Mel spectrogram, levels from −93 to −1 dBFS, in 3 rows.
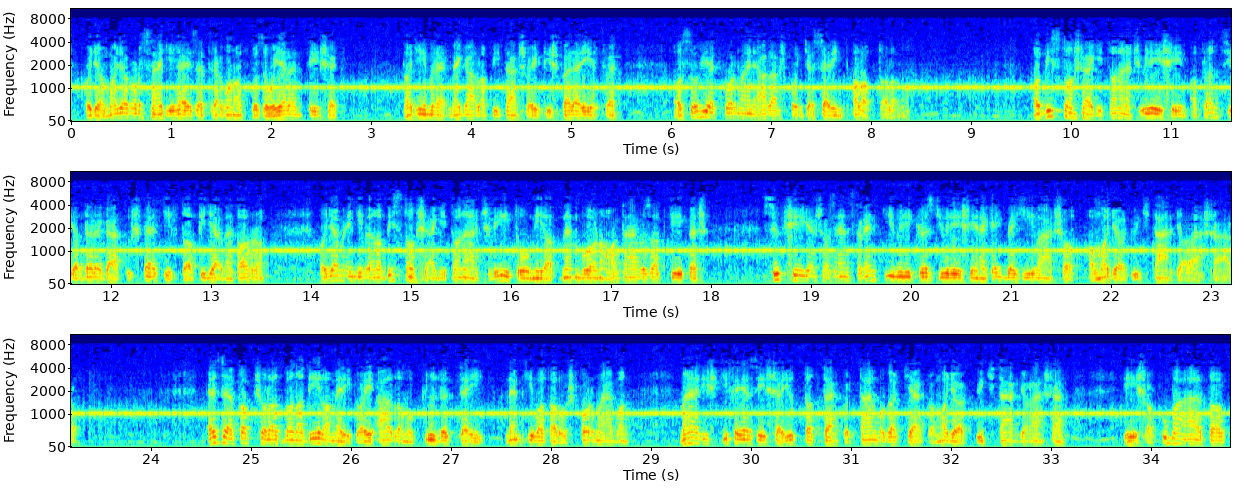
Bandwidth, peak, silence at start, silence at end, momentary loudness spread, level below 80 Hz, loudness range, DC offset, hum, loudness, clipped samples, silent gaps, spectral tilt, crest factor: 8.6 kHz; -10 dBFS; 0 s; 0 s; 11 LU; -60 dBFS; 3 LU; 0.4%; none; -28 LUFS; under 0.1%; none; -8 dB/octave; 18 dB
